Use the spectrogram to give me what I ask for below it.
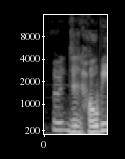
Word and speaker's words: Hobie: Hobie is how they say his name.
